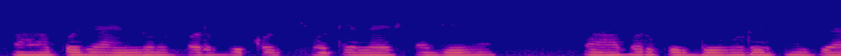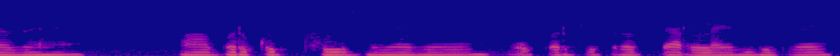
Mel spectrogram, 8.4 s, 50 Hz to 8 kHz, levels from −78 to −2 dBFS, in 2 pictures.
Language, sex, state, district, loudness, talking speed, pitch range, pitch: Hindi, male, Goa, North and South Goa, -43 LUFS, 200 wpm, 130-135 Hz, 135 Hz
